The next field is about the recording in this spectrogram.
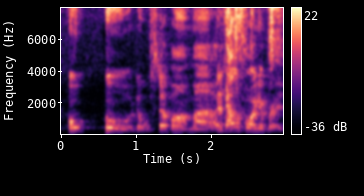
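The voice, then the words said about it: Imitates a singer's voice. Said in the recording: “impression of a singer ... You're doing an Elvis.”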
